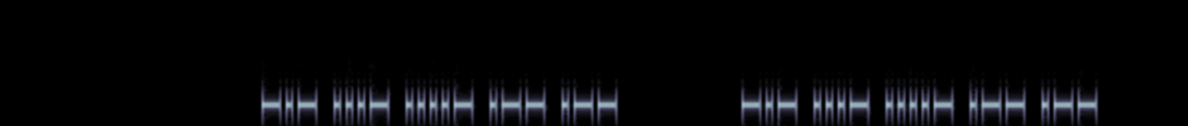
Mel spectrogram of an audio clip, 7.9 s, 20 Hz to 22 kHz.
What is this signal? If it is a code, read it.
Morse code, heard as a keyed tone, about 32 wpm, 700 Hz. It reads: KV4WW KV4WW
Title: USA Call Signs - 5 Characters - Repeated 2x - 30wpm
